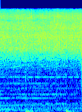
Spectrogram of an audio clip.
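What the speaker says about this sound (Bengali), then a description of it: "এবার আমি সিদ্ধ মিটটা দিচ্ছি" Boiled minced meat goes into a pan with yogurt and ghee, a steady close sizzle and hiss with faint stirring scrapes throughout.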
